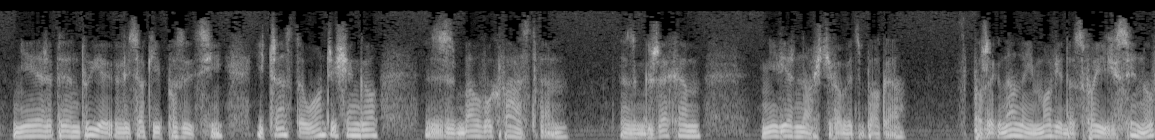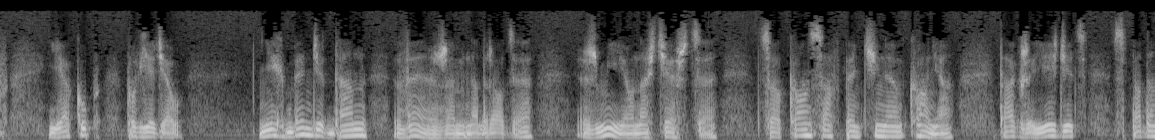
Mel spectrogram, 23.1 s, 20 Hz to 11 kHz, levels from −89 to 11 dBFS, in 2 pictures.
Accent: native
